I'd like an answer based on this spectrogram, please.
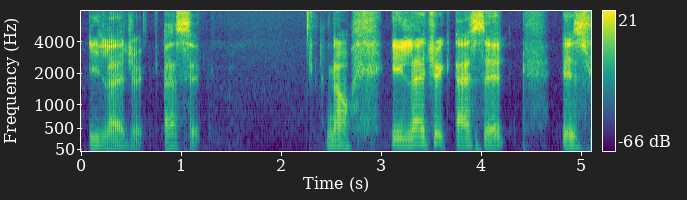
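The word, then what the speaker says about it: ellagic: It's spelled E L L A G I C. Elic acid.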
